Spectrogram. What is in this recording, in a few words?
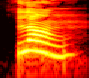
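"leng", fourth tone, pinyin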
